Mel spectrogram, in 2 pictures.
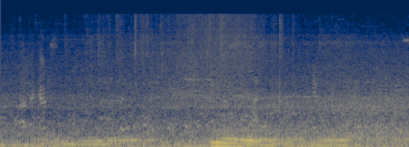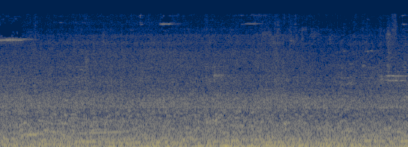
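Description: City street traffic, with cars running along the road beside the sidewalk as a steady rumble. A louder vehicle sound swells briefly about three seconds in, and people talk nearby.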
